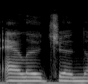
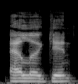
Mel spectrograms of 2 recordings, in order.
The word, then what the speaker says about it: elegant: 事实上呢，知道一点莫兰迪色可以帮助任何人更了解什么是优雅的外观。注意 elegant 这个字哦，太多小朋友会念成什么 elegant 啊、elegant 啊之类的。哎呀。 It's elegant, just like elephant. It sounds really... When I teach this word, I always say elegant elephant.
